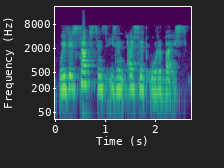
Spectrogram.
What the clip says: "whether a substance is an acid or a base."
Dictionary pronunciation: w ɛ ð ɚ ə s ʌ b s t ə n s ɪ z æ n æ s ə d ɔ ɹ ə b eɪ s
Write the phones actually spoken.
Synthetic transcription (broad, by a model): w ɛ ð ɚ s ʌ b s t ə n s ɪ z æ n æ s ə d ɔ ɹ ə b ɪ s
